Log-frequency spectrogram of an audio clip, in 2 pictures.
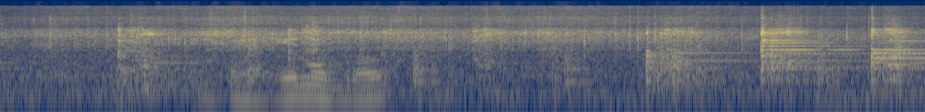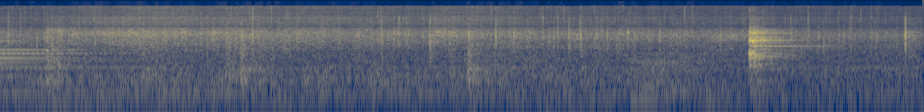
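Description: Shallots, garlic, chili and candlenut stir-fry in oil in a pan for tofu and bean sprouts, a steady close sizzle broken by scraping stirs and clinks, with a brief voice speaking partway through.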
